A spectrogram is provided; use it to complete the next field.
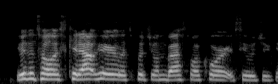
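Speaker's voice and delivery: usual speaking voice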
